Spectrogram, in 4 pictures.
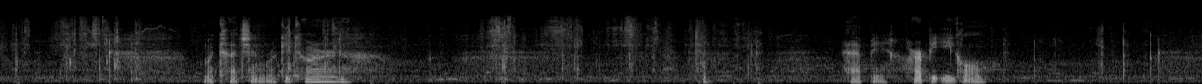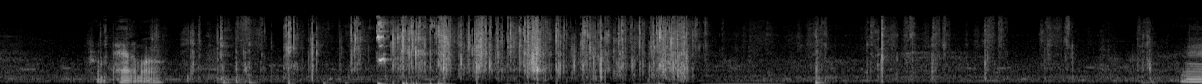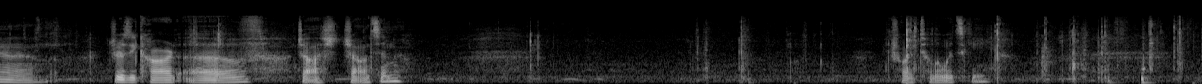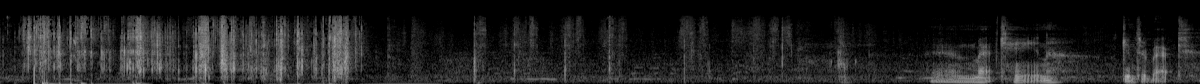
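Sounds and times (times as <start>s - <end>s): cards clicking and rustling: 13.3s - 19.4s, 31.0s - 44.7s
wrapper crinkling and tearing: 13.9s - 19.8s, 34.7s - 44.0s.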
